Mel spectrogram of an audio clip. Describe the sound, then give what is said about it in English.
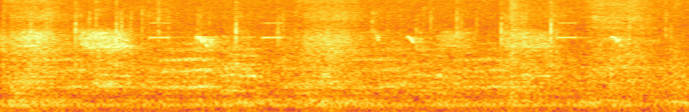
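Video game chickens cluck in short, repeated bursts as the player slaughters them, over a steady, noisy background hum, fairly faint and continuous, with no one talking. “Just slaughtering chickens. I am slaughtering chickens.”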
